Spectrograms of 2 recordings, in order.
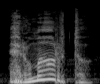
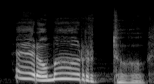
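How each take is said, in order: First: Said in the usual way. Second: Ero morto drawn out slowly and high, stress on ero; slow, higher echo of ero morto; slow marveling repeat. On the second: Acted. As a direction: savour the realisation.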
